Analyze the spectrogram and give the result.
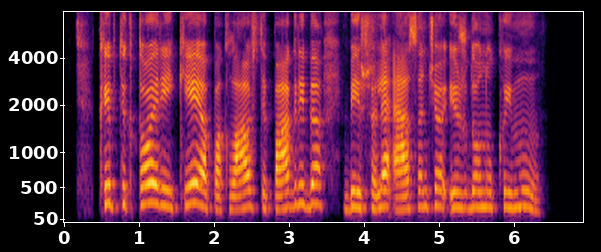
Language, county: Lithuanian, Vilnius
